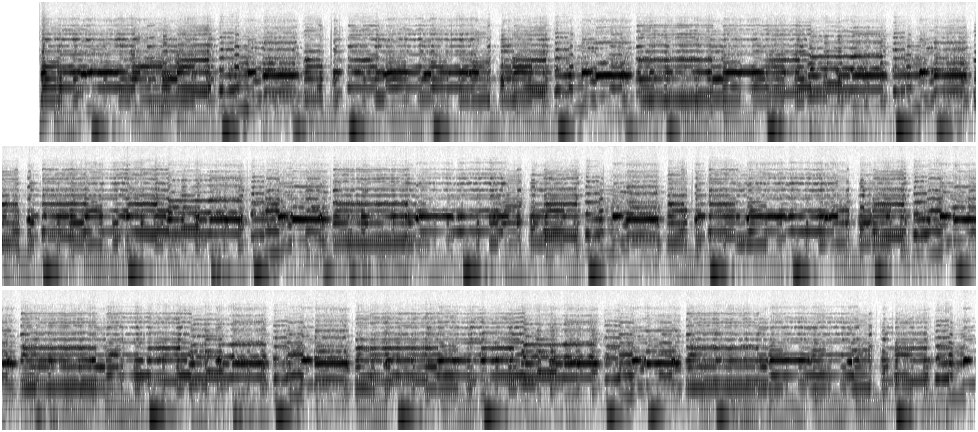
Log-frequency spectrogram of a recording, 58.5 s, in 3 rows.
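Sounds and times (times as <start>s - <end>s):
concertina playing a waltz: 0.8s - 58.4s.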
